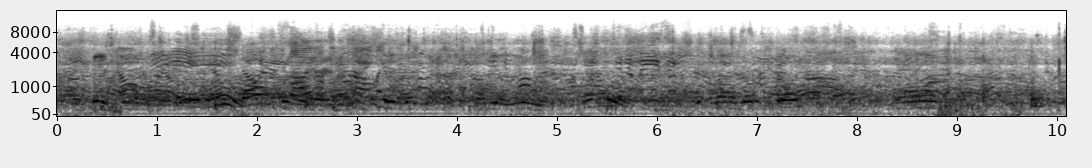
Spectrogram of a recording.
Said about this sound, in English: It's just a big crowd.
